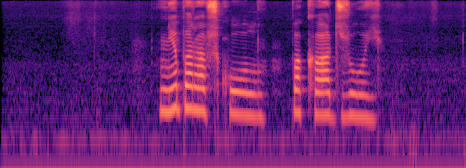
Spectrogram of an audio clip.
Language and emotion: Russian, sad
